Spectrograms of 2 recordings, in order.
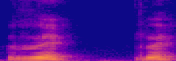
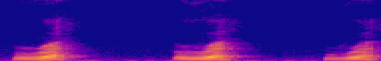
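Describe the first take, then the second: First: "ر" tapped with the tongue tip; Persian R. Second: "ر" as an untrilled English r. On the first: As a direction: say "ر" at the front of the tongue. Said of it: "ر و از جلوی زبون من". («ر» فارسی با نوک زبان) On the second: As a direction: say "ر" from further back, no tap. («ر» انگلیسی، از عقب دهان) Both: Shown as a demonstration.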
